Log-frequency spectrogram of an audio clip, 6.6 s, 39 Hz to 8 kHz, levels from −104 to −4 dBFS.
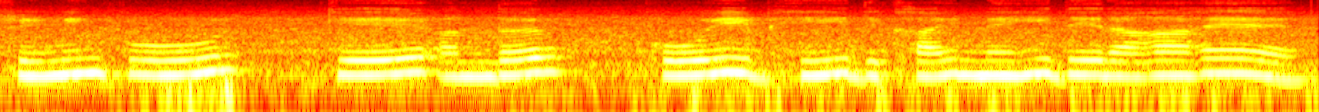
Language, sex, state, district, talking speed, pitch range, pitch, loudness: Hindi, female, Rajasthan, Jaipur, 100 wpm, 220-245 Hz, 230 Hz, -13 LUFS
